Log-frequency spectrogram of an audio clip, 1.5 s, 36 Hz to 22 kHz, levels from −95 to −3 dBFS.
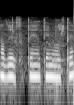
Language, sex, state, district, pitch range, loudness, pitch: Hindi, female, Jharkhand, Sahebganj, 205-215 Hz, -14 LUFS, 210 Hz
